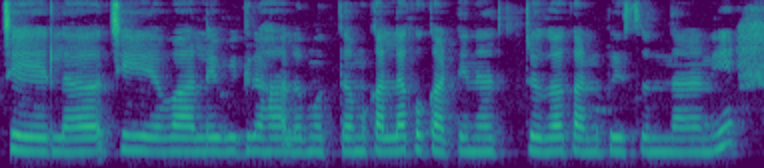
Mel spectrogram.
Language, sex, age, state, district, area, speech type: Telugu, female, 45-60, Telangana, Ranga Reddy, urban, spontaneous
